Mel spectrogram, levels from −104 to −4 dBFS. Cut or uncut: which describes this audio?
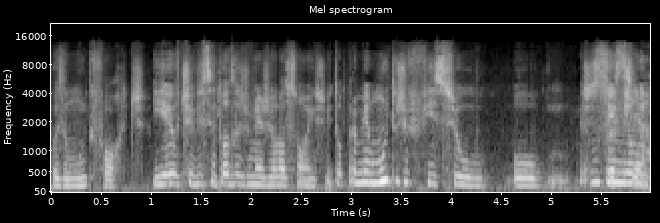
cut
